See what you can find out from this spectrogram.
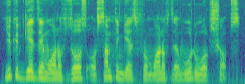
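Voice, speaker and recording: A man playing a warm, helpful young student researcher in an educational radio drama. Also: mid-range voice, fairly quick, no echo, lightly acted. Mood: helpful, friendly.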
